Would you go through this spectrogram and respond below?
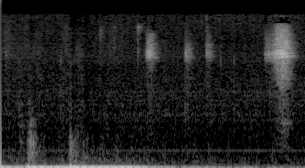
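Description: Pen strokes scratching a measurement mark onto a slimline workpiece in a home shop, close and fairly loud with short rhythmic scribbles, followed by a few fainter taps and a brief hissy stroke.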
